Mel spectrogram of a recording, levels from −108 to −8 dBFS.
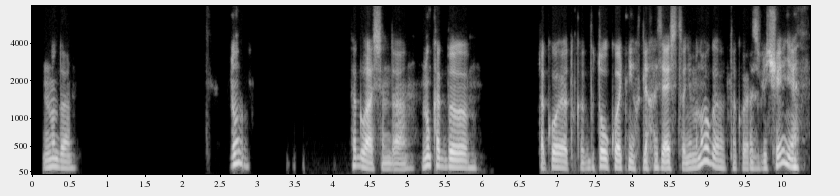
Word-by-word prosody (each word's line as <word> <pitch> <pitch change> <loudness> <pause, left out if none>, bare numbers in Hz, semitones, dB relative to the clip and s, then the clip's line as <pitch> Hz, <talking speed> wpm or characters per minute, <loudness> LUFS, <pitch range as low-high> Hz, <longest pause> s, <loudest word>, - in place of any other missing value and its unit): Ну 135 +4 -1
да. 115 -3 -2 2.1
Ну. 185 -3 +1 1.4
Согласен, 115 -8 +1
да. 100 +4 -4
Ну, 160 +4 +2
как 150 -4 0
бы, 125 -3 +3 0.9
такое 125 -3 +1
это - - -5
как 110 0 -8
бы 120 - -10
толку 140 -3 +3
от 120 - +3
них 115 -4 -3
для - - +1
хозяйства 115 -3 +2
немного, 120 - -1
такое 110 -1 -6
развлечение. 125 - +3
120 Hz, 115 wpm, -26 LUFS, 110-135 Hz, 2.1 s, бы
